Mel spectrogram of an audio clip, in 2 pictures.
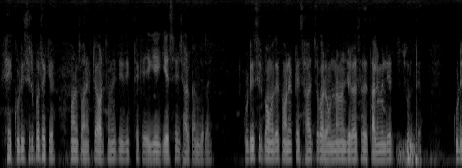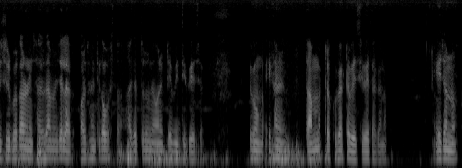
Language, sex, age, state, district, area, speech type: Bengali, male, 18-30, West Bengal, Jhargram, rural, spontaneous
